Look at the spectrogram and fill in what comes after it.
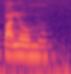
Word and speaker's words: Palomo: Me llamo María García Palomo. – ¿Cómo se escribe su nombre? – M-A-R y con acento A. G-A-R-C y con acento A. P-A-L-O-M-O.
